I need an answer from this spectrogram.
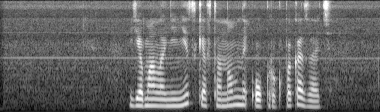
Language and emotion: Russian, neutral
